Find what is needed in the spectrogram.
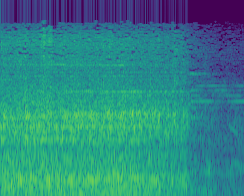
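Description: Steady running of vehicle engines at a street scene. It cuts off abruptly near the end.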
